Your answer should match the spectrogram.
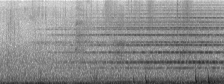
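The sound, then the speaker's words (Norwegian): A deep, muffled heartbeat pulses steadily beneath a droning hum with faint ringing tones, growing slightly louder toward the end, with a few heavier thumps and no voices. “Selma hører fortsatt hjerteslagene som hjelper dem å finne retningen.”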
